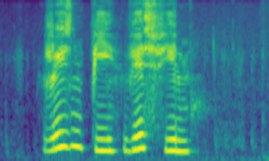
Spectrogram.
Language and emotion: Russian, neutral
